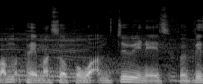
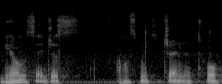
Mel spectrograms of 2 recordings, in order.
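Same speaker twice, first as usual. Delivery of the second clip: put-on quivering sad voice, very quiet, barely audible; 10 dB quieter than usual. Performing the same line in an emotions game, sad: put-on sad trembling voice. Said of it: "Not the voice tremble".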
